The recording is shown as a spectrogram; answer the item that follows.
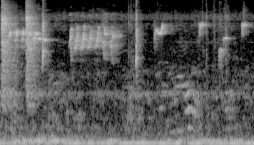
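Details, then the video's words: Short, bright high chirps and quick twitters come from caged Kalimantan yuhinas kept as a group, spaced irregularly among soft clicks over a constant low hum. "Burung yuhina gacor"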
